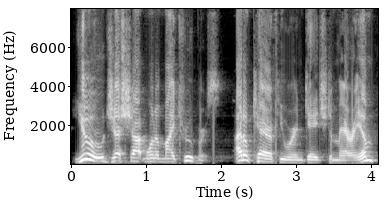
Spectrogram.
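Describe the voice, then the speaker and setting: A man's voice: fairly high pitch, animated, a little fast, a bit bright. A man acting a blunt, skeptical police captain in a radio horror drama, talking in a brusque, demanding way. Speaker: voice actor.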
